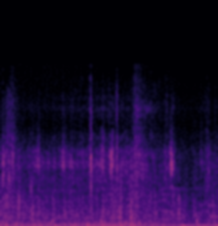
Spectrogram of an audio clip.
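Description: Background music laid over the sound of a Rocky Mountain Maiden downhill mountain bike rolling down a dirt singletrack: tyre and trail noise with a constant rumble and many small clicks and knocks of the bike rattling over the ground.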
